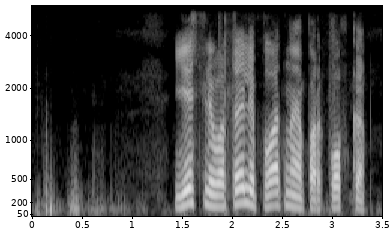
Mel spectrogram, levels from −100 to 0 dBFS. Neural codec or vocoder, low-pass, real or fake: none; 5.4 kHz; real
